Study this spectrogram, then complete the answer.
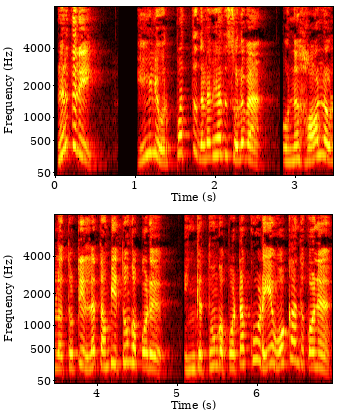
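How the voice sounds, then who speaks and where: A voice actor playing an angry young husband in a cartoon, scolding his wife in a sharp, bossy way. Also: medium pitch, fast talker, natural voice. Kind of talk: cartoon voice acting.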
